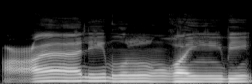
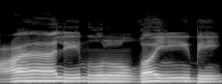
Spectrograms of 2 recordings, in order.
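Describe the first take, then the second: Both takes have the same delivery.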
